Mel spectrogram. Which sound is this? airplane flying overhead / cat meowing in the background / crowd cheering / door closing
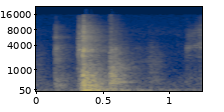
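door closing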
